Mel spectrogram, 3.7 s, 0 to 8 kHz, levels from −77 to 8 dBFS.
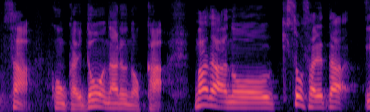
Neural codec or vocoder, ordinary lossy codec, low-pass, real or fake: none; none; none; real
